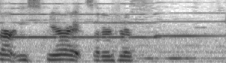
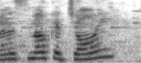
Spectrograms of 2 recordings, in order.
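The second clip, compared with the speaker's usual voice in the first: put-on Boston accent; 6 semitones higher, 4 dB louder than usual. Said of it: "her best Bostonian accent".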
